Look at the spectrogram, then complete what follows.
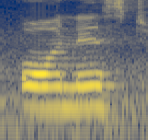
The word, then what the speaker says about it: honest: An honest man. As I had told you earlier in the rule also, honest begins with H, but the H is silent.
